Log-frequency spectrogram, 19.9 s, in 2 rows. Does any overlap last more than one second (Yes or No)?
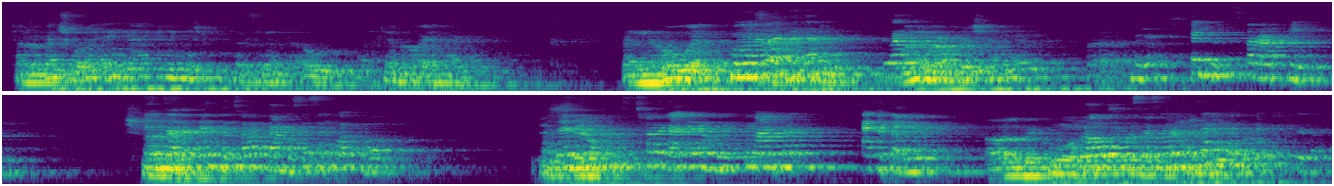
Yes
